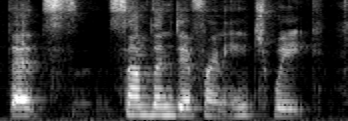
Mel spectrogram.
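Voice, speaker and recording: A woman's voice: mid-range voice, level tone, normal speed, dark tone. A woman with a Texan accent walking teachers through a phonics lesson in a friendly, explanatory way. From Texas, US. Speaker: teacher and curriculum presenter. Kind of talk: instructional walkthrough.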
